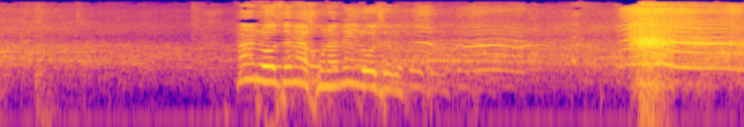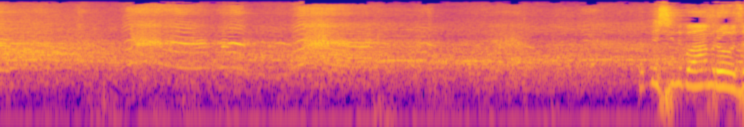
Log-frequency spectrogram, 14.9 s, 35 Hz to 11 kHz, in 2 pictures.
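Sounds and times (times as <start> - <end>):
speech: 2.4 - 4.6, 14.0 - 14.8
baby crying and fussing: 4.1 - 13.4.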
